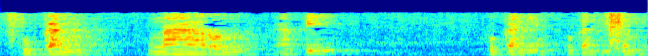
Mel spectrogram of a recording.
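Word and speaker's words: narun (نَارٌ): Walaupun tulisannya mungkin sama, tapi ini fi'il maka dibaca naro. Kalau isim narun api atau neraka itu narun, tulisannya sama. Tapi jenis katanya berbeda, yang satu isim yang fi'il, membacanya juga berbeda ya. Narun dengan tanwin dhamma, adapun naro ini fi'il, huruf akhirnya fathah, fi'il madhi.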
